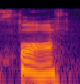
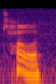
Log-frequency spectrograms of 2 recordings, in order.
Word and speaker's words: Thoth: It's spelled Thoth. You don't pronounce it Thoth. It's Toth.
